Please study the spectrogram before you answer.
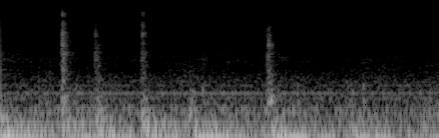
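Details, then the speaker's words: Ram Promaster van, steering wheel being turned: dull, springy clunks and snaps, about five in two seconds, with a boingy hum felt in the wheel; the spring catches and releases because the strut bearing is worn. "that okay that is a strut and that noise is the spring catching as it rotates cuz the whole spring thing rotates and it's catching and releasing because the the strut bearing is bad"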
